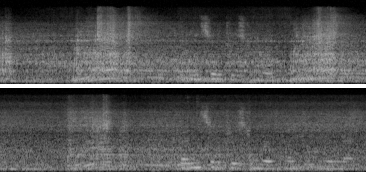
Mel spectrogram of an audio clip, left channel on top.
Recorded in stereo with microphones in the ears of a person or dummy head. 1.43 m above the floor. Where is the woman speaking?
15° right (ahead or behind), 0.9 m.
